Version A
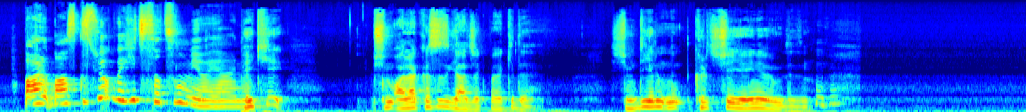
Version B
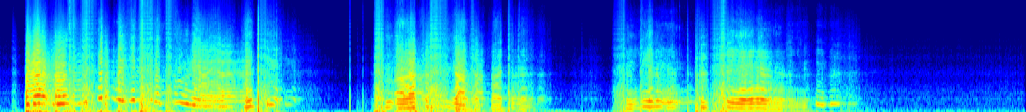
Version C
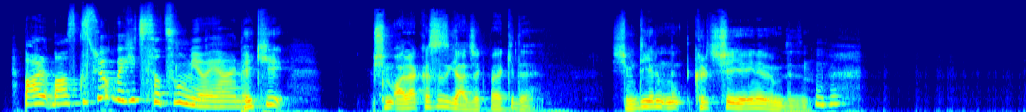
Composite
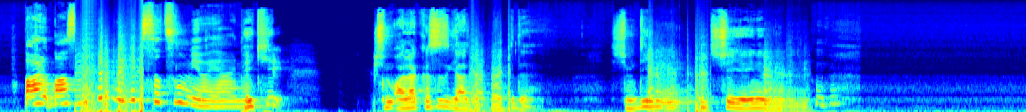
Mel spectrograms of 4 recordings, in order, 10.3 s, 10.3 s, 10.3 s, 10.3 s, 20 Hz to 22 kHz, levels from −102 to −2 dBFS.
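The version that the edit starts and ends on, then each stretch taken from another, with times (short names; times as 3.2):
A
0.75–1.43 from B
2.73–3.78 from C
4.69–5.11 from B
6.48–7.11 from B
7.64–8.11 from B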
